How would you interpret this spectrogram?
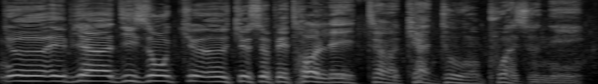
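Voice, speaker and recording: A woman voicing a hesitant, good-natured father who tries to calm his children, in a cartoon. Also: fairly low pitch, unhurried. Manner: hesitant, stammering, peacemaking. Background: background music.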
